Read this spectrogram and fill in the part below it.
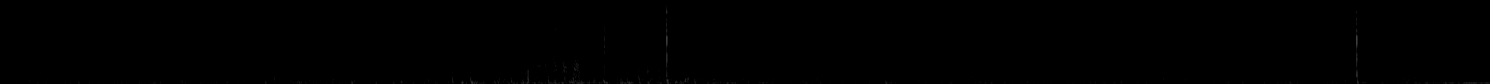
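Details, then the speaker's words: Focusrite Clarett 4pre USB audio interface powered on: a faint, steady 9.5 kHz whine over near silence, coming from inside the unit on the right side, loudest near the headphone outputs. "So that 9.5K whine seems to be coming from inside the unit, and it appears to be coming from the right hand side of the unit."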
